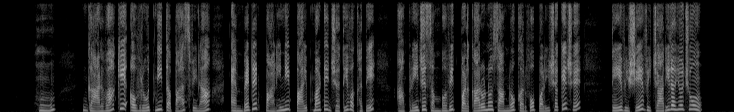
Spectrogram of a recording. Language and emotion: Gujarati, fearful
